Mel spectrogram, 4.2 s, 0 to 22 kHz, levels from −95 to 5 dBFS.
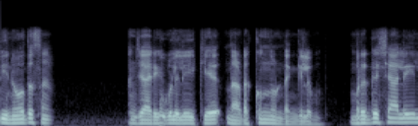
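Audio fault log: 0.43–1.29 s, call audio freeze: The speech halts for about 0.84 s. The last sound is stretched into a fading buzz or hiss, with roughly 70 ms of near-silence. This is likely packets held up in transit, draining the jitter buffer. Speech then resumes where it stopped, with nothing lost.
1.57–1.60 s, skip ahead: Playback jumps forward abruptly, with only a tiny join of about 10 ms. Roughly 0.7 s of speech is gone. Later audio had already arrived, so the stalled stretch was dropped to catch up. The two sides butt together almost directly.
1.85–4.15 s, jitter buffer slow-down: The speech runs at about 89% speed, while the pitch stays the same. Sounds are drawn out. The receiver repeated single pitch periods to rebuild its reserve. In total about 262 ms was added.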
